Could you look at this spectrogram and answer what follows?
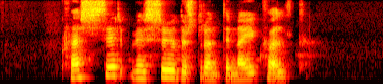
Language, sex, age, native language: Icelandic, female, 30-39, Icelandic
